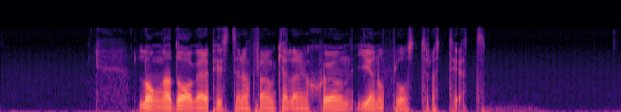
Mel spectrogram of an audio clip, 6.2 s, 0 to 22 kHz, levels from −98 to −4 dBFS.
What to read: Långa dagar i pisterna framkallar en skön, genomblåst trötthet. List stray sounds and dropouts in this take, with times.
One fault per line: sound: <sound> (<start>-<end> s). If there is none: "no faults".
sound: dropout (3.8-3.9 s)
